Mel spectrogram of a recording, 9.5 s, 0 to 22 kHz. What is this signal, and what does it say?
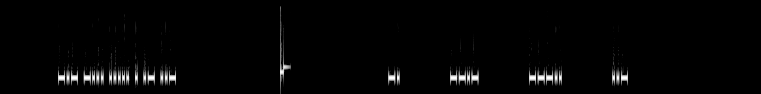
Morse code, heard as a keyed tone, about 44 wpm, spaced as for 22 wpm, 700 Hz. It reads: KB5EAU NQ8U
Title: USA Call Signs - 8x Character Spacing - 45wpm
